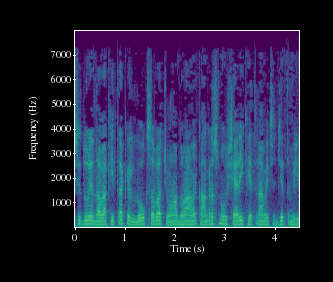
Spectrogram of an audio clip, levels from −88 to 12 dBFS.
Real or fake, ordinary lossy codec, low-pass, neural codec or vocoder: real; AAC, 32 kbps; 7.2 kHz; none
